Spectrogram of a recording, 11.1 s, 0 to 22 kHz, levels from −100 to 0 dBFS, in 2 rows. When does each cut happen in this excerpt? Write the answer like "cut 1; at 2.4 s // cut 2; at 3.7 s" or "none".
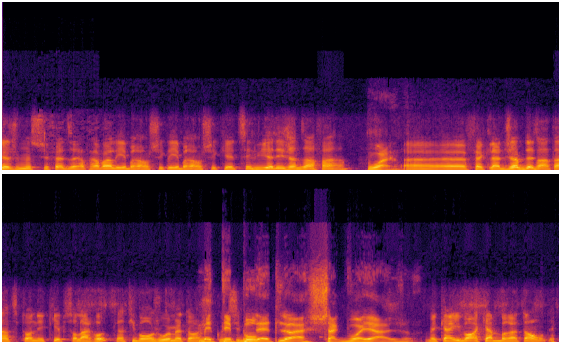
cut 1; at 1.6 s // cut 2; at 3.6 s // cut 3; at 4.9 s // cut 4; at 5.3 s // cut 5; at 5.8 s // cut 6; at 8.1 s // cut 7; at 9.7 s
